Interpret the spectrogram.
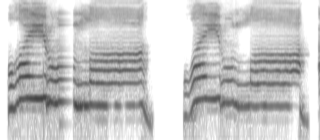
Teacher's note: इसी तरह गैन को जब हम अदा करेंगे तो गैन की आवाज में गाफ वाली साउंड नहीं आनी चाहिए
